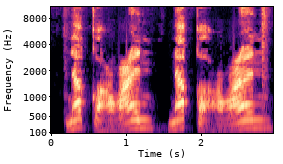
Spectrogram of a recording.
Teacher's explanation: এখানে আওয়াজ একেবারেই জারি থাকবে না, বন্ধ হয়ে যাবে। আর কলকলা হওয়ার কারণে পাল্টা আওয়াজ তৈরি হবে।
